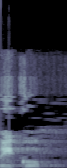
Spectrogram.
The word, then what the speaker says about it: Echo: puesto como título proyecto eco verdad le h no la pronunciamos en este caso es una iniciativa para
